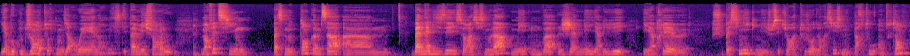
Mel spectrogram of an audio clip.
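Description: A woman talks fairly quickly in a fairly low voice with ordinary pitch variation. There is audible room echo. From France. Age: 20s. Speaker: graduate student. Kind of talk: testimony.

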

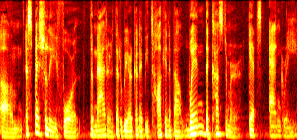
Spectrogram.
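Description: Here a man speaks with a Thai accent. His intonation is lively and his pace fairly slow. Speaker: podcast host. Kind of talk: casual chat.

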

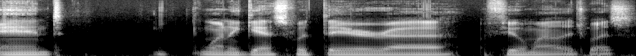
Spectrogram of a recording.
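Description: At a moderate pace, a man of medium pitch speaks in an ordinary speaking voice with a dry, close sound and no echo. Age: 30s. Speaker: podcast co-host. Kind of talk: casual chat.

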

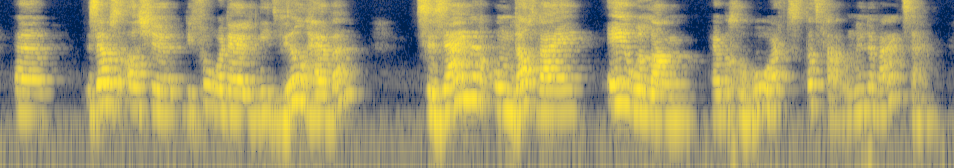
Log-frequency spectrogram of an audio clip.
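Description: Very slow speech from a woman in a fairly high pitch with lively intonation and audible room echo. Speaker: author. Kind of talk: interview conversation.

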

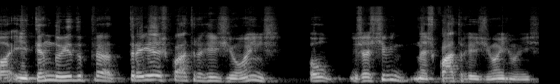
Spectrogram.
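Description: With very wide pitch swings, a high-pitched man speaks at a fairly slow pace. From Rio de Janeiro. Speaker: tournament organizer and judge. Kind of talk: casual chat.

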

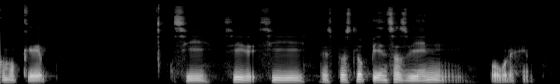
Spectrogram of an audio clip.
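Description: The recording is dry and close with no echo, carrying a man's fairly low, dark, mellow voice. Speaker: doctor. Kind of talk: casual chat. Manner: posh-sounding.

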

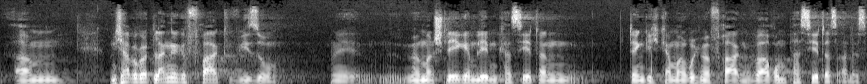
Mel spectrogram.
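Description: Speaking at a moderate pace, a man has an ordinary speaking voice, medium pitch and ordinary pitch variation. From Bielefeld, Germany. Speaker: police officer and church planter. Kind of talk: testimony. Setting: church.

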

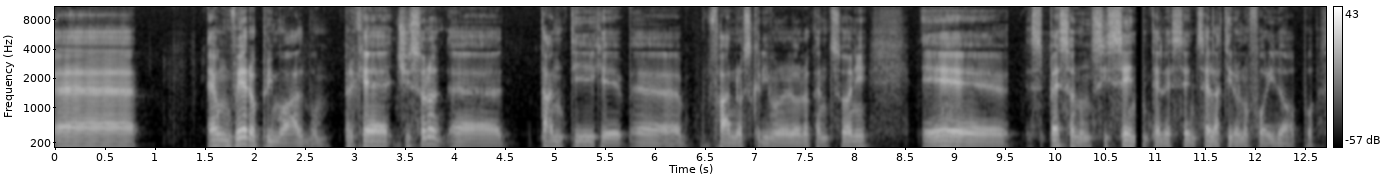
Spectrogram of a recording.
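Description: Very slow speech with long, frequent pauses and fairly even intonation, on a very clean recording with a silent background. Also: man, fairly low pitch for a man. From Brazil. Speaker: podcast host. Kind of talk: casual chat, live podcast. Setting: live stream.

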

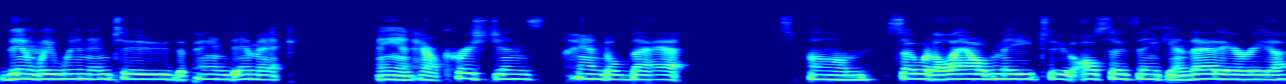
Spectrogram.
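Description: In a Southern US accent, a woman with a fairly low-pitched voice talks at a very slow pace against a quiet background. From US South. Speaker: herbalist. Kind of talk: interview.

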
